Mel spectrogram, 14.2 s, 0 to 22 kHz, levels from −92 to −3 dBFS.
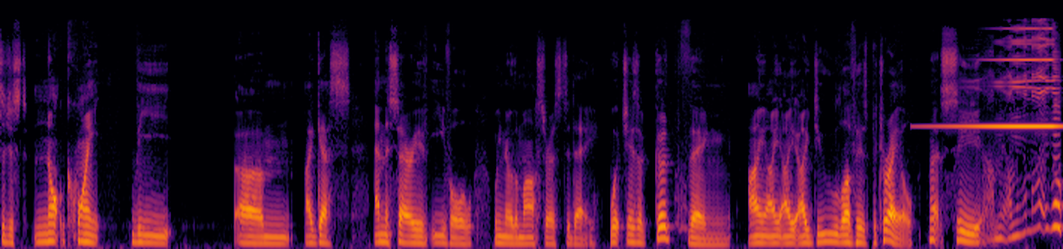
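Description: The audio runs cleanly until about 12.14 s, when loudspeaker feedback squeal kicks in and carries on right to the end of the clip at 14.19 s. It's a single tone at 2.7 kHz that swells over roughly a second and a half and ends up sitting about 5 dB above the sound itself. The mic is hearing its own loudspeaker, and at that frequency the loop gain tips past one, so the tone just keeps feeding itself.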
